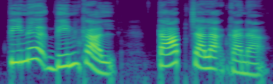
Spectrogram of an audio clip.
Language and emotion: Santali, neutral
